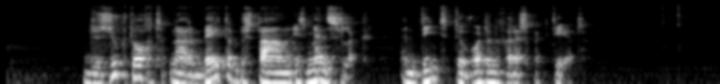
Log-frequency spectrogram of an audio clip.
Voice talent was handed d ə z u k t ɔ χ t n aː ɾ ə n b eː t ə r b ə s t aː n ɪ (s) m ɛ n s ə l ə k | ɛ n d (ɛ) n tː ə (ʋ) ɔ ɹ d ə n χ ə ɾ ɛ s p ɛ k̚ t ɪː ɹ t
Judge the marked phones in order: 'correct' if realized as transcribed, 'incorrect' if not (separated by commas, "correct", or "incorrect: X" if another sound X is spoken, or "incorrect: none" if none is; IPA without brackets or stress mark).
correct, incorrect: i, correct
